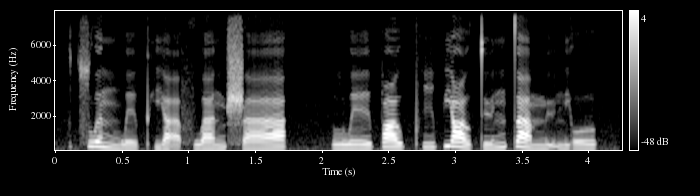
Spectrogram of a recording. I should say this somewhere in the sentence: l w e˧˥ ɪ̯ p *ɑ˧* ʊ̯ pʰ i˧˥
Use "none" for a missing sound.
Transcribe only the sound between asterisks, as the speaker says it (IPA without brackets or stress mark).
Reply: ɑ˥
